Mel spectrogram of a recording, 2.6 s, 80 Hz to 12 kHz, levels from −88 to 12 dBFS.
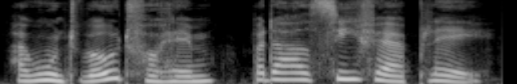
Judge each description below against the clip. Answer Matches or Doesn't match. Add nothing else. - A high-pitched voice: Matches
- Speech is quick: Matches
